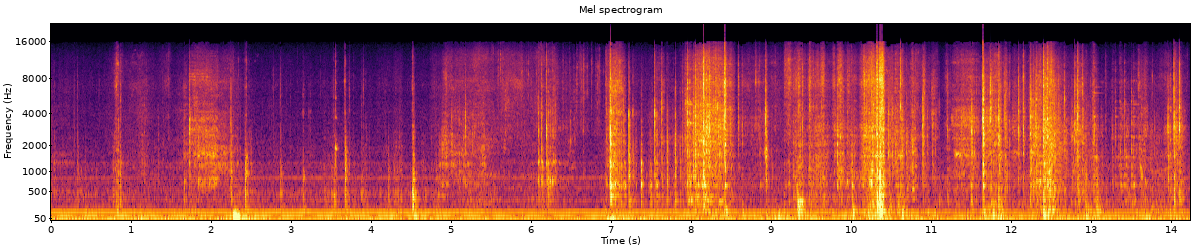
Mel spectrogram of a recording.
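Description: Hands handling electrical wire and small parts inside a wooden cabinet: scattered light clicks and taps, then denser rustling and scraping over the second half, over a steady low hum.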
